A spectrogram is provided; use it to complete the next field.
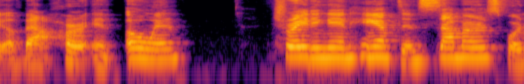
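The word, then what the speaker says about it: Eoin: It's pronounced Owen.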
